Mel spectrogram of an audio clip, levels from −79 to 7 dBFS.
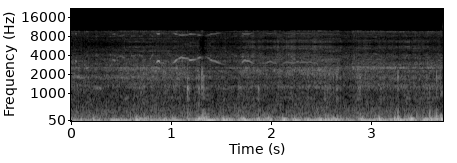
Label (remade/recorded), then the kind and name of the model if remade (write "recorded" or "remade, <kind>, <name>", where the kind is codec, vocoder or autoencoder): recorded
